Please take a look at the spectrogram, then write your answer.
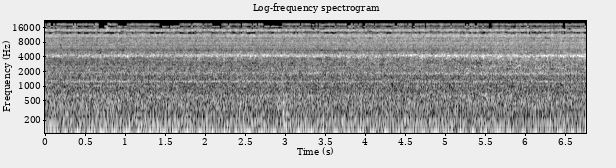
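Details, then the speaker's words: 1994 Jeep Grand Cherokee ZJ 5.2L Magnum V8 after idle air controller replacement: smooth, even low rumble at a steady 700 rpm idle with no misses, knocks or surging; the fix appears to have worked. "And just like that right there, it's fired right up. It's idling at 700 RPM, which is typically normal for a 5.2."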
